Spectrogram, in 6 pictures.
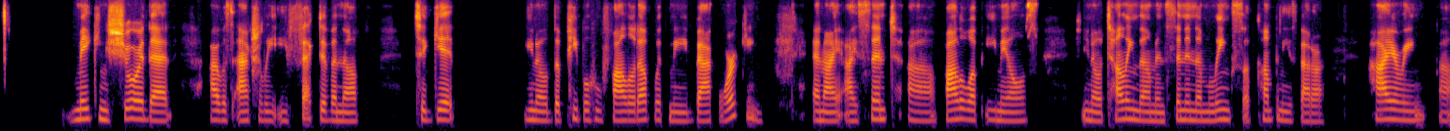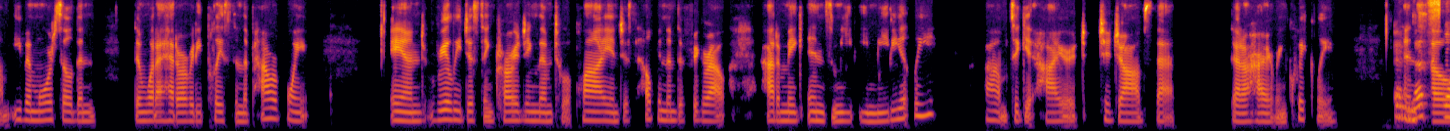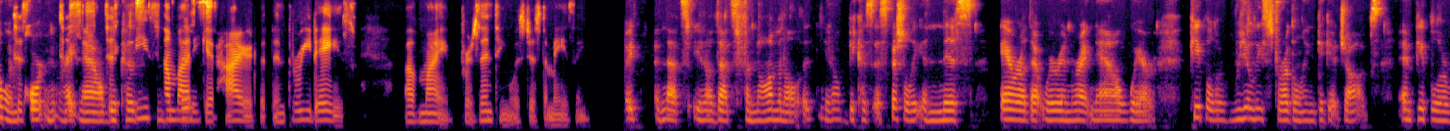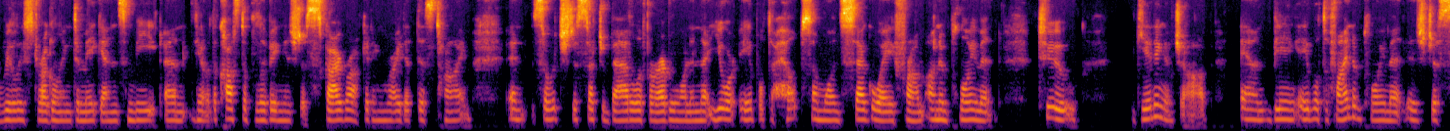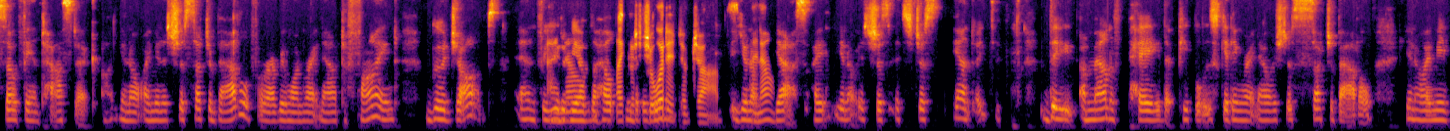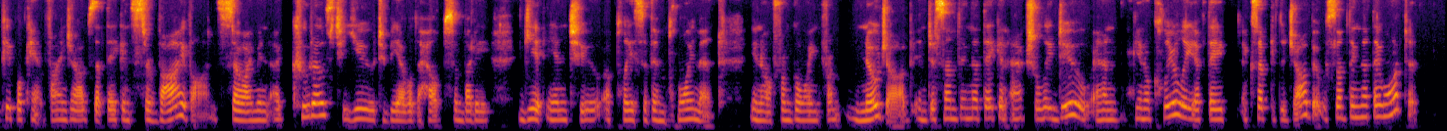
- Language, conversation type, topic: English, unstructured, When was the last time you felt proud of yourself, and what made it meaningful to you?
- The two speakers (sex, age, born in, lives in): female, 45-49, United States, United States; female, 60-64, United States, United States
- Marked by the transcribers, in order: tapping; stressed: "really"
